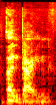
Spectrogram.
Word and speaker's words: Undyne: Kind of like the word undying, but without the G at the end. Undyne.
